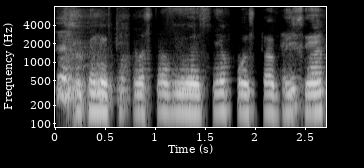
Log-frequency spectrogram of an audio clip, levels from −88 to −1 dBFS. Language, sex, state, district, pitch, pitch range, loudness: Bengali, male, West Bengal, Jhargram, 155 Hz, 150-160 Hz, -25 LUFS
